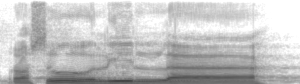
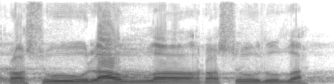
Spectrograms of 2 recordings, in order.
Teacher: kalau sebelum lafadz Allah barisnya di bawah berarti bunyinya a rosulillah Kalau sebelum lafadz Allah barisnya diatas tebel Rosulullah Rosulullah kesimpulannya lah pada Allah bisa dibaca tipis atau tebal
